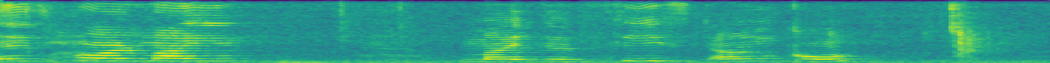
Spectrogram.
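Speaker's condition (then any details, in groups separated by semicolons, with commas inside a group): Spastic quadriplegic cerebral palsy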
